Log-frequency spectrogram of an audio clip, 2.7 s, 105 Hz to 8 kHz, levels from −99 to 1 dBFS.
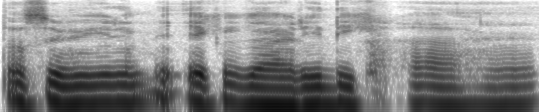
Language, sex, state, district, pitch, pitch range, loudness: Hindi, male, Bihar, Patna, 145 Hz, 140-155 Hz, -15 LUFS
